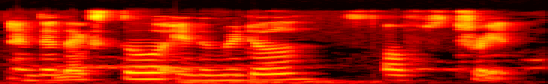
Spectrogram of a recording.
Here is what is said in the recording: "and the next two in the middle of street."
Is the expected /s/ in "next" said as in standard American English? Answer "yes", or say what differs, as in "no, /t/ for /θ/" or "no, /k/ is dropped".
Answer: yes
